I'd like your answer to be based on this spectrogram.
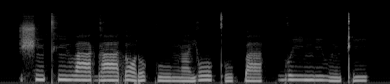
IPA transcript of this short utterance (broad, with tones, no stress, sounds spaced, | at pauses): ʃ ĩ˦ tʰ ĩ˦ β aː˦ ɡ aː˦ ɗ ɔ˦˨ ɾ o˦ k uː˨ ŋ ã˨ j oː˦ kʼ uː˨ k͡p a˦ | ɡʷ iː˦ ŋ i˦ β ĩ˨ kʼ i˦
